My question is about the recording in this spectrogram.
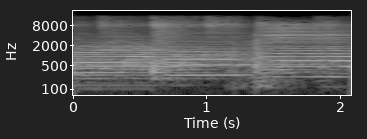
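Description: Brass band of trumpets, trombone, baritone horn and tubas playing with a drum kit: held brass chords that change about half a second in and again near the end, with cymbals ringing underneath.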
